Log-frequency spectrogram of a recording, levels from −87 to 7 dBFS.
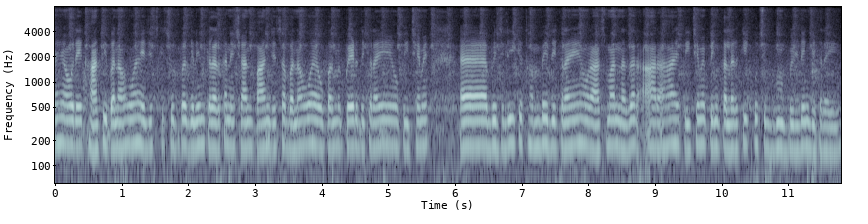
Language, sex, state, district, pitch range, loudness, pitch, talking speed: Hindi, female, Bihar, Samastipur, 165-175 Hz, -19 LUFS, 170 Hz, 260 wpm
